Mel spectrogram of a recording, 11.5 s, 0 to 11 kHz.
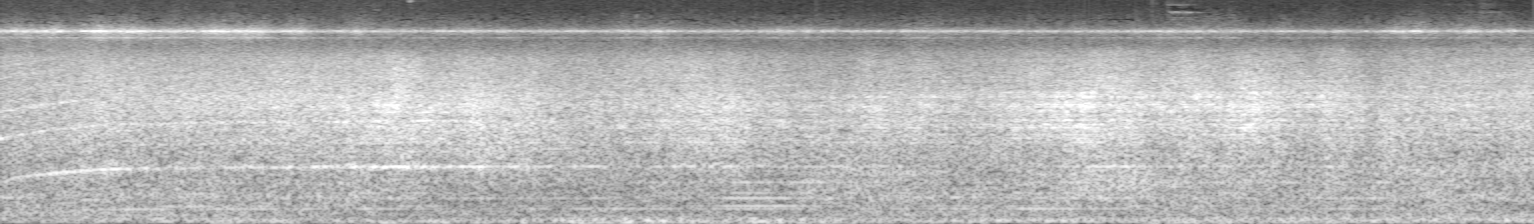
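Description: A UPS Boeing 747 at Sydney Airport during a thunderstorm produces a steady, broad jet-engine roar that stays loud and continuous throughout, with a faint whine riding on top and no talking.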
